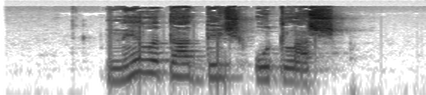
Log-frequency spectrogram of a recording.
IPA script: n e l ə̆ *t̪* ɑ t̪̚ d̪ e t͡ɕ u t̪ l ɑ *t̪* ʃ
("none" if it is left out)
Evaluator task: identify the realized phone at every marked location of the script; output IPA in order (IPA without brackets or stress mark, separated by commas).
t̪, none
